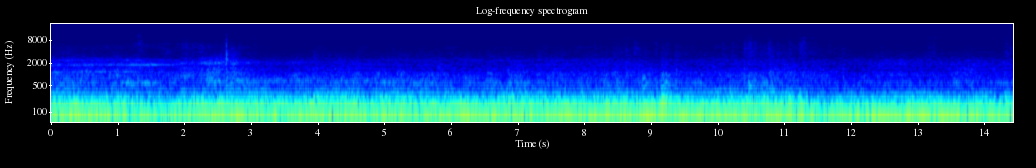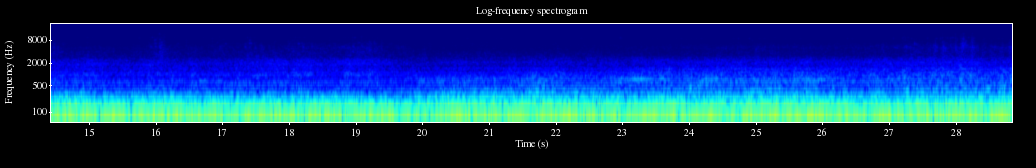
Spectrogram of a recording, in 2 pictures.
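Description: Steady low rumble of a Class 745 Stadler FLIRT electric train running at speed, heard from inside the passenger carriage. A faint whine fades out in the first second or so, and there is a single light tick a couple of seconds in.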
